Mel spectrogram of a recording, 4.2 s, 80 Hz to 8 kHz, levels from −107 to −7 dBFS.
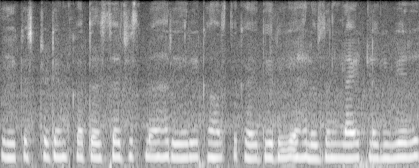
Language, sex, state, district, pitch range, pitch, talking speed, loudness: Hindi, female, Chhattisgarh, Bastar, 205-215 Hz, 210 Hz, 270 wpm, -16 LUFS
